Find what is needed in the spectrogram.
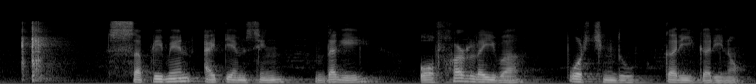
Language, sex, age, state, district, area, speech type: Manipuri, male, 60+, Manipur, Churachandpur, urban, read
